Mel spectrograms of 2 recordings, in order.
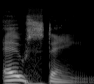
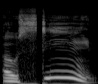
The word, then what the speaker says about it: Osteen: them know all right joel or claude claude o stain claude osteen they say it's pronounced osteen they say that you go your little soft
